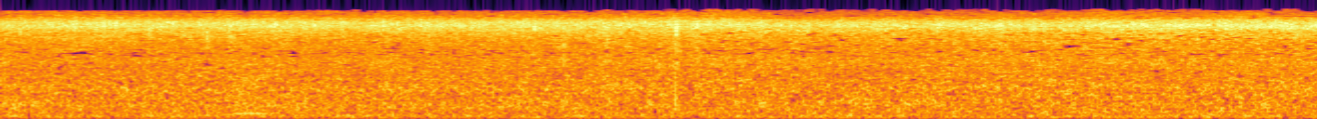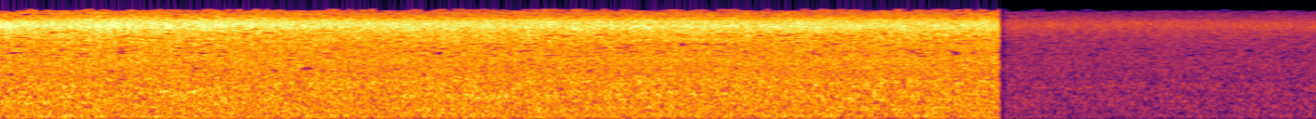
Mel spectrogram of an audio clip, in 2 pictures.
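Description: Fast mountain river rushing over rocks, a loud steady roar of water. It cuts off suddenly near the end, leaving only a faint hiss.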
